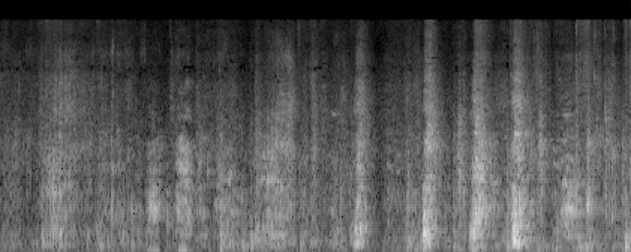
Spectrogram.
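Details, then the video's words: Great Danes, including a young black Dane three weeks after arriving home, rumpusing together on a bed indoors; broken, uneven bursts of barking, growly yips and panting, growing louder toward the end. "Great danes rumpusing on the bed"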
